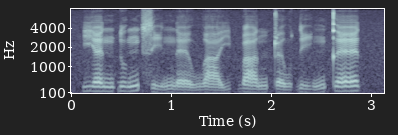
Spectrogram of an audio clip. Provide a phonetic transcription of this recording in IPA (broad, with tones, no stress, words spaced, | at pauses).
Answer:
jɛ˧nɗu˧˥ŋsi˨˩˨ nɛ˨˩ wa˨˩˦jɓa˧n ʈə˨˩wɗi˨˩˦ŋt̪ɛ˦˥t̚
